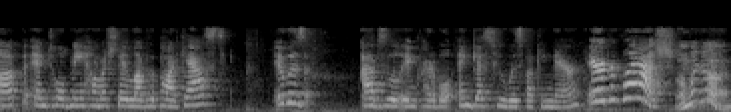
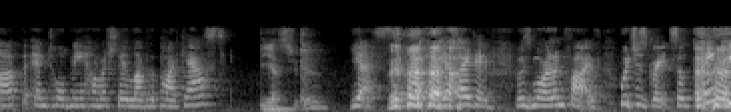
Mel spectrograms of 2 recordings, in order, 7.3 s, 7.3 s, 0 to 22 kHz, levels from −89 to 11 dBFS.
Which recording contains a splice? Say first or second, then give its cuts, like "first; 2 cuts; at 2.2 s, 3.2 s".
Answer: first; 2 cuts; at 2.5 s, 5.8 s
